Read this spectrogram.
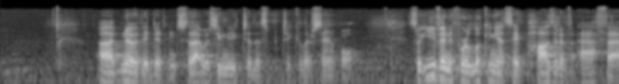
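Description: A man speaks loudly to an audience in a large echoing hall.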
